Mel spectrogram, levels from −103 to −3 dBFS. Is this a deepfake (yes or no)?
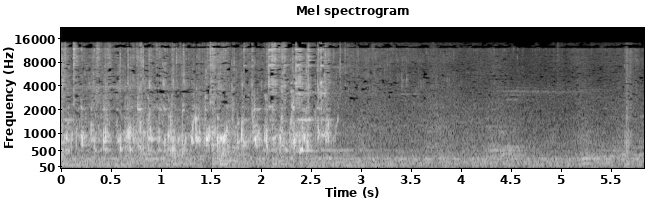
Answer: no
